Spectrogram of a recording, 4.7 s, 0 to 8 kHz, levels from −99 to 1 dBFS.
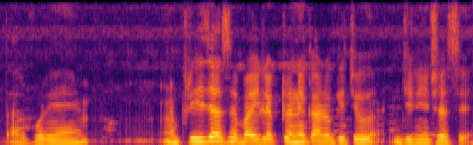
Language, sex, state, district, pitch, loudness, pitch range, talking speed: Bengali, female, Assam, Hailakandi, 205 Hz, -16 LUFS, 190-225 Hz, 115 wpm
